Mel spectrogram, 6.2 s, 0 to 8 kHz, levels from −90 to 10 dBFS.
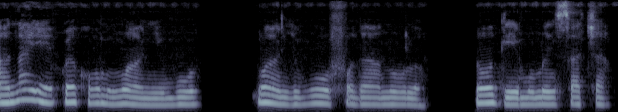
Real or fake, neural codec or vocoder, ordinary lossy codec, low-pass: fake; codec, 16 kHz, 8 kbps, FunCodec, trained on LibriTTS, 25 frames a second; none; none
